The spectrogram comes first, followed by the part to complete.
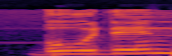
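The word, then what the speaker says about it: Bowdoin: one would send out borden the first universe from which he graduated rhymes with slowed in or growed in accent on first syllable thomas says he can't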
